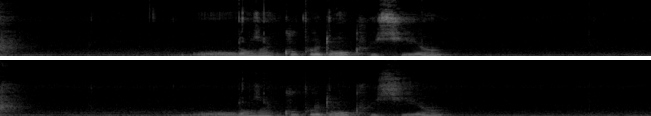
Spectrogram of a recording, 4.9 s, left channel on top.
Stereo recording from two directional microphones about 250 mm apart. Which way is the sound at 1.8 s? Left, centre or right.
Left.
